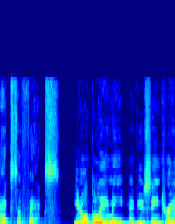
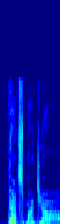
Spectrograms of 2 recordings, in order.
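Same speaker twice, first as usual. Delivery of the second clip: hushed whisper; 10 semitones lower, 17 dB quieter than usual. Real, not acted. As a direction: drop to a bare whisper. Whispered conviction.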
